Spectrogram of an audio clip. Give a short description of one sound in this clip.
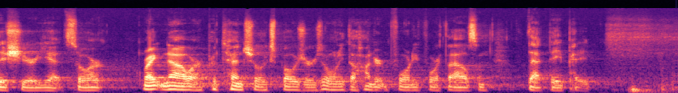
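An elderly man speaks calmly into a microphone in a large echoing room.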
